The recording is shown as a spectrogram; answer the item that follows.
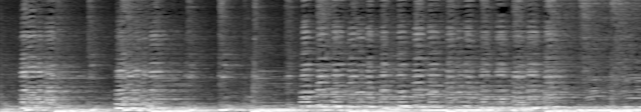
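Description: Two piano accordions playing a liscio dance tune live, the melody carried over a steady bass and chord accompaniment that pulses about twice a second.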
